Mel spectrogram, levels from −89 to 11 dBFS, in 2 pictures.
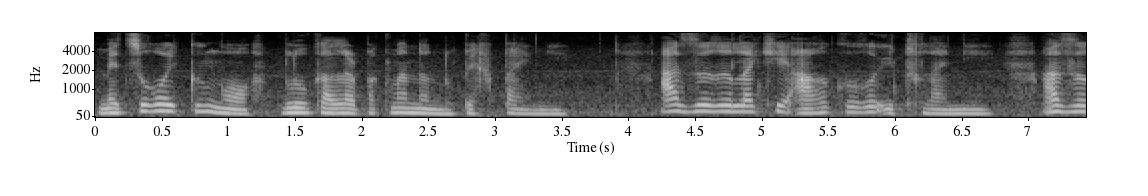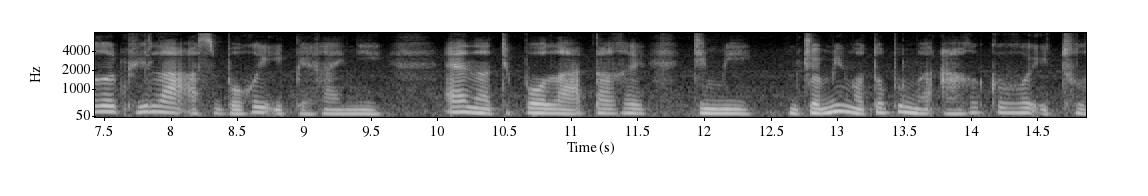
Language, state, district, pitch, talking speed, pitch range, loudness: Sumi, Nagaland, Dimapur, 155 Hz, 120 wpm, 140-185 Hz, -19 LUFS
